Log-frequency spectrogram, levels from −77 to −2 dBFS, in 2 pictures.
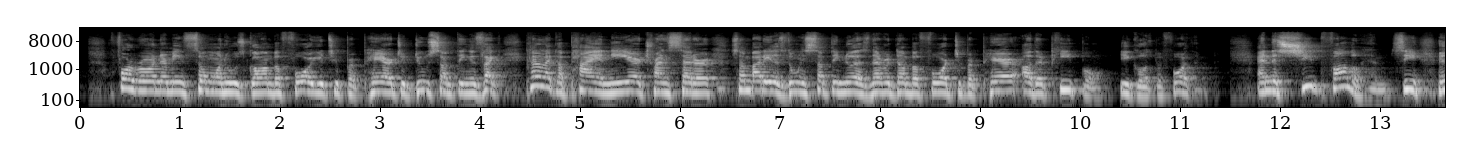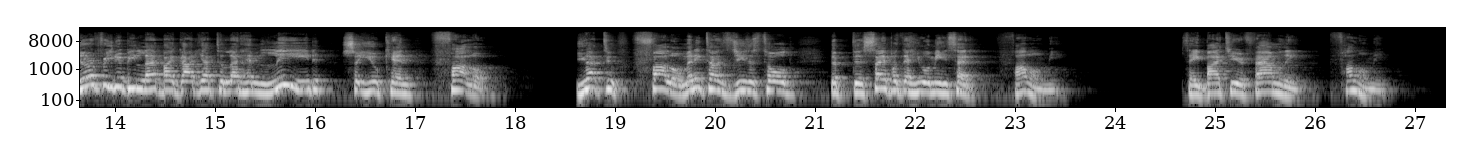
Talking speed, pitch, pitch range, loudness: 190 wpm, 185 Hz, 170-210 Hz, -22 LUFS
